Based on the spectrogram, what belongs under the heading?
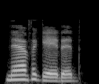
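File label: "navigated", British English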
